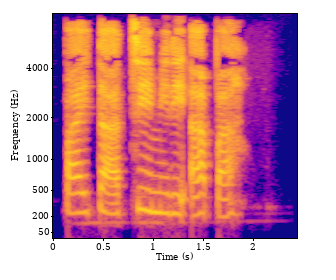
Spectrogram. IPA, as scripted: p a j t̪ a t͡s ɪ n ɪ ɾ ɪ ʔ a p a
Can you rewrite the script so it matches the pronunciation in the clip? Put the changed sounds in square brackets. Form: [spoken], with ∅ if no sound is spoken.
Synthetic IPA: p a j t̪ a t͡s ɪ [m] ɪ ɾ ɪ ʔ a p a

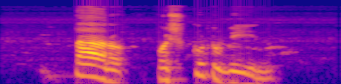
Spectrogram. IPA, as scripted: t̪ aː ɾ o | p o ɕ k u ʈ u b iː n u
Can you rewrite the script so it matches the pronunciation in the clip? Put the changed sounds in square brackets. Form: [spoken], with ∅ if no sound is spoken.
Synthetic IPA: t̪ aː ɾ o | p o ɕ k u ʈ u b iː n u

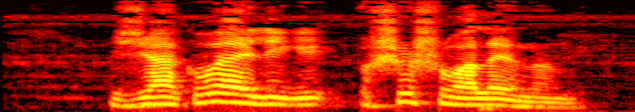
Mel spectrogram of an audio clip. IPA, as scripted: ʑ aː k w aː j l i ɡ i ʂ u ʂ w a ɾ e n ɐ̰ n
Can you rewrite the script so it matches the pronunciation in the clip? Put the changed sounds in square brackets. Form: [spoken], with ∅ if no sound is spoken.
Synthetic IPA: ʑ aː k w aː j l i ɡ i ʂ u ʂ w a [l] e n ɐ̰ n

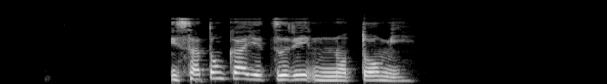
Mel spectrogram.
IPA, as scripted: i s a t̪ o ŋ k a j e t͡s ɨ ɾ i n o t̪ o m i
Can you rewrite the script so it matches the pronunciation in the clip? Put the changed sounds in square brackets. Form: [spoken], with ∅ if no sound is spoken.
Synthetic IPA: i s a t̪ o ŋ k a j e t͡s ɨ ɾ i n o t̪ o m i

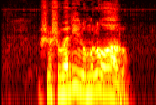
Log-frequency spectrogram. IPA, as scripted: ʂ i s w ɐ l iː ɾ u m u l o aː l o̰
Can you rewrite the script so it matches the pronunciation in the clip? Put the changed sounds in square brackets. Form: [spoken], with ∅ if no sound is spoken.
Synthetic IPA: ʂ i [ʂ] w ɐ l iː [l] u m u l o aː l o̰

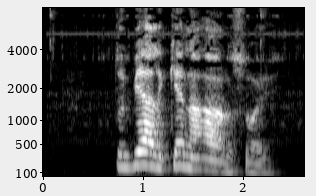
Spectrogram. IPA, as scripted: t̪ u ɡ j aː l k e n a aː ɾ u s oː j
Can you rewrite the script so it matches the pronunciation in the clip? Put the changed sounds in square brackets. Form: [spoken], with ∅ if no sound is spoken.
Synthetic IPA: t̪ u [b] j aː l k e n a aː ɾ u s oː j

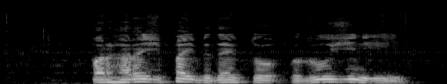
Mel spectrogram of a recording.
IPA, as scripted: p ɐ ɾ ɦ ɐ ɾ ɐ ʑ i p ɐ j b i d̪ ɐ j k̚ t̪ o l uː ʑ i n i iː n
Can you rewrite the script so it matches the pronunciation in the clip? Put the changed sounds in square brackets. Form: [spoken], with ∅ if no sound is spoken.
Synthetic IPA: p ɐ ɾ ɦ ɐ ɾ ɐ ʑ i p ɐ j b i d̪ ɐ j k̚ t̪ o [ɾ] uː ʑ i n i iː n

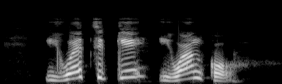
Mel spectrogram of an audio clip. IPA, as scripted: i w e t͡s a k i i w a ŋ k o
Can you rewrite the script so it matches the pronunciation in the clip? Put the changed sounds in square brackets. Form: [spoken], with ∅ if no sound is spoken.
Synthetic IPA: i w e t͡s [i] k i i w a ŋ k o

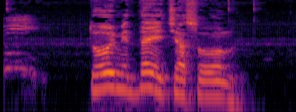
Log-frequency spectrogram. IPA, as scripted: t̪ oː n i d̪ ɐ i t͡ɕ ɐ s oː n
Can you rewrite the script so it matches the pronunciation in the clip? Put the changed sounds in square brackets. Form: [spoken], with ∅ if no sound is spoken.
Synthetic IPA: t̪ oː [m] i d̪ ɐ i t͡ɕ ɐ s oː n

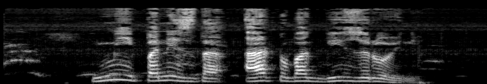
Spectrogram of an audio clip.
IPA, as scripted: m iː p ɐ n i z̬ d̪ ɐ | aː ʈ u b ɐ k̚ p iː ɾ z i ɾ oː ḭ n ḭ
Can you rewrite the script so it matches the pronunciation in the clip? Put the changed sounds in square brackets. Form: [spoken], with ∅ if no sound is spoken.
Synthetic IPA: m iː p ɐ n i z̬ d̪ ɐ | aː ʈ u b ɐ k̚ [b] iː [∅] z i ɾ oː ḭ n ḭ

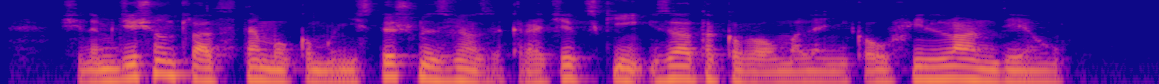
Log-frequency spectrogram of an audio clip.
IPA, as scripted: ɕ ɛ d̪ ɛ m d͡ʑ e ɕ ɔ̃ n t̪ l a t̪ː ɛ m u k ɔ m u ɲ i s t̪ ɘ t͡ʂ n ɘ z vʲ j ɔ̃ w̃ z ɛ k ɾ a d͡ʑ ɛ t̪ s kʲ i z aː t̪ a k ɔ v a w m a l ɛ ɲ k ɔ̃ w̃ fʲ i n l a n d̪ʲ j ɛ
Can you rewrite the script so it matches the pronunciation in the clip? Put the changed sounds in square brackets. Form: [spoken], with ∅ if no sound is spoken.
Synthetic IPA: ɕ ɛ d̪ ɛ m d͡ʑ e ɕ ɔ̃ n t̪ l a t̪ː ɛ m u k ɔ m u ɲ i s t̪ ɘ t͡ʂ n ɘ z vʲ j ɔ̃ w̃ z ɛ k ɾ a d͡ʑ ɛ t̪ s kʲ i z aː t̪ a k ɔ v a w m a l ɛ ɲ k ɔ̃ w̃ fʲ i n l a n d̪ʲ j ɛ

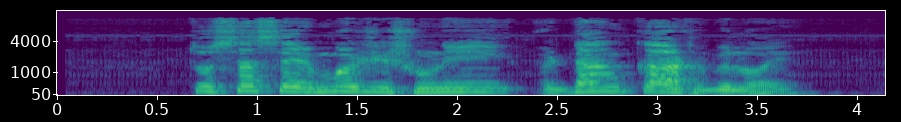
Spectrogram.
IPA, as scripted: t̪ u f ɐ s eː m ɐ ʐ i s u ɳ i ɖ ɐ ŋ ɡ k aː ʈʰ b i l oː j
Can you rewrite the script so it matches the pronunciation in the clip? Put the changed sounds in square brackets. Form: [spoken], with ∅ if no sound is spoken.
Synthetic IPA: t̪ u [s] ɐ s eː m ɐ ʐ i [ʂ] u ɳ i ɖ ɐ ŋ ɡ k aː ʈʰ b i l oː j

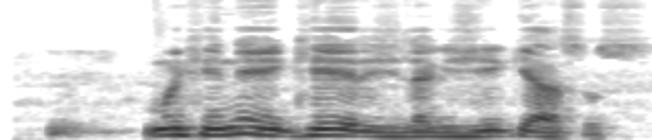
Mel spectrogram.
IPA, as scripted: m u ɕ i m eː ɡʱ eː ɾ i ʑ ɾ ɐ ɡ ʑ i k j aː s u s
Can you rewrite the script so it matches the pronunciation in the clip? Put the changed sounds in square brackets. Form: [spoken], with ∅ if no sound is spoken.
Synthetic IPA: m u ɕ i [n] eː ɡʱ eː ɾ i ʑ [l] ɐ ɡ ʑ i k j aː s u s

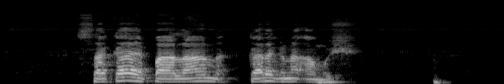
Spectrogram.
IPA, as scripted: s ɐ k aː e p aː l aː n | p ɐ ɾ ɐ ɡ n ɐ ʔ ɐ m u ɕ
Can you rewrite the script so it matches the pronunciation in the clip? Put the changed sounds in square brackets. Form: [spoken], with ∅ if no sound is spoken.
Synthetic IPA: s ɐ k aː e p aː l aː n | [k] ɐ ɾ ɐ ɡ n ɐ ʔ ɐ m u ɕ

